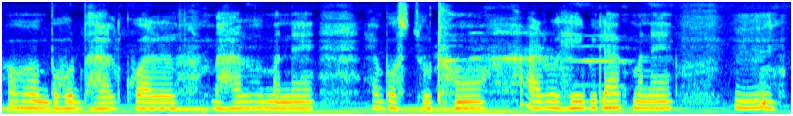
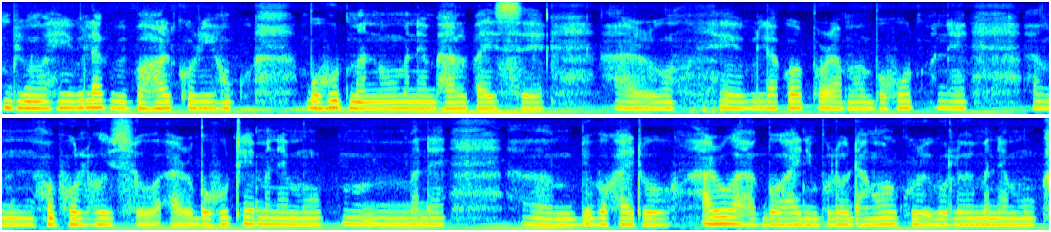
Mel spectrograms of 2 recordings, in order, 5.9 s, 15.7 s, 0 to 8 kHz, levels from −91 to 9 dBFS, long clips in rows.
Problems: background sounds at intervals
